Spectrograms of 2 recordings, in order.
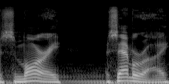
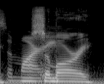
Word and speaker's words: samurai: I always say that incorrectly. – Samari. That's funny. – That's like my fourth grade version of me coming out, because there was a video game called Samurai Showdown, but I didn't know how to pronounce it in fourth grade, so I just called it Samari.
